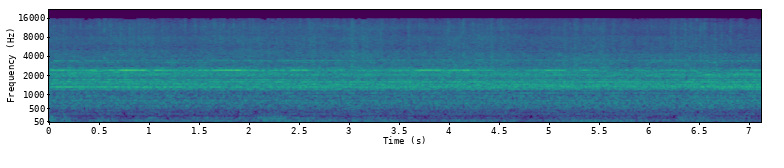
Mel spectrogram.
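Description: H0-scale model freight trains running on the layout: a steady high electric-motor whine over the hiss of wheels on track.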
